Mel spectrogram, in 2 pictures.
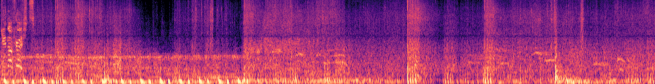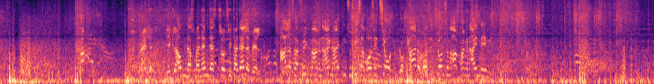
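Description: Rapid bursts of gunfire crack and echo.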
